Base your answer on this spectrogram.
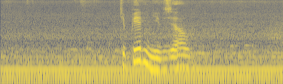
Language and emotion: Russian, sad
